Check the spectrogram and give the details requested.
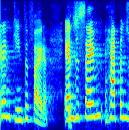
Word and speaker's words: quinta-feira: but then we say quinta-feira, right? Ah, good So example. Okay. quarta-feira, because Yeah. we pronounce the Q-U-A, Yes. but we don't pronounce the Q-U in quinta-feira. Well, that's a So- really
